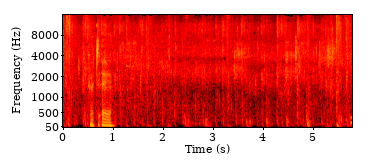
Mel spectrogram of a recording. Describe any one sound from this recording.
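Footsteps tread steadily over soft, muddy ground.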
